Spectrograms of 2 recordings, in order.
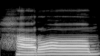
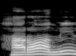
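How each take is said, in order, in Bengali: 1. শব্দটি একটি খালি 'm' ব্যঞ্জনবর্ণ দিয়ে শেষ হয়। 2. শব্দটি 'i' স্বরধ্বনি দিয়ে শেষ হয়। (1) "থামতে হবে তার জন্য শেষ করে সাকিন হবে" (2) "হারামি না বলে"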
